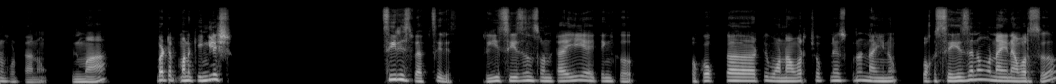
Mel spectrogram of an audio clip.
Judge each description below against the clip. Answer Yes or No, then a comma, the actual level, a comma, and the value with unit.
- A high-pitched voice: No, medium, 165 Hz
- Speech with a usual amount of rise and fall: Yes, average, 3.0 semitones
